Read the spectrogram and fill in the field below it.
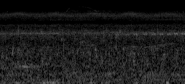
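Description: A clear river stream flowing beside the Gunung Ciung trail, a steady close rushing and trickling of water with no voices.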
